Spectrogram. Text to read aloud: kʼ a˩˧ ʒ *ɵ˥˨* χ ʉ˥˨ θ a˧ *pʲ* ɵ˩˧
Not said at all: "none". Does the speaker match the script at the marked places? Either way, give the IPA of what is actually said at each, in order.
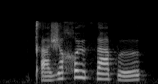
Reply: ə˥˨, p

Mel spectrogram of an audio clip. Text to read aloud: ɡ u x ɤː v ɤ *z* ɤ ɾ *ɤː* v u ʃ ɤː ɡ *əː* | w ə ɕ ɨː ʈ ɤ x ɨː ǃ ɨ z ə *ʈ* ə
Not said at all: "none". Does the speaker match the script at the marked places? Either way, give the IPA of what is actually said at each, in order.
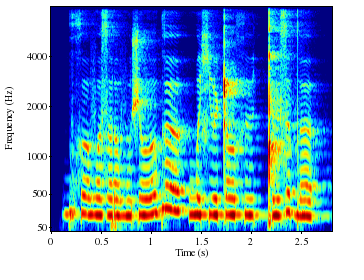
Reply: z, ɤ, əː, d̪

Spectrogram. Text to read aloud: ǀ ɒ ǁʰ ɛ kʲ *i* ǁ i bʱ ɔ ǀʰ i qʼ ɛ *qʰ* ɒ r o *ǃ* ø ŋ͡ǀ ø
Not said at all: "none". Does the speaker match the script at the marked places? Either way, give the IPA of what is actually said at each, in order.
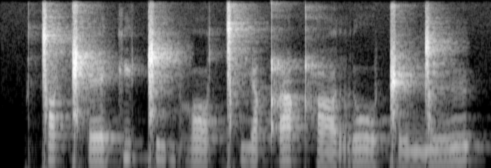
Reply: ɨ, qʰ, ǁ

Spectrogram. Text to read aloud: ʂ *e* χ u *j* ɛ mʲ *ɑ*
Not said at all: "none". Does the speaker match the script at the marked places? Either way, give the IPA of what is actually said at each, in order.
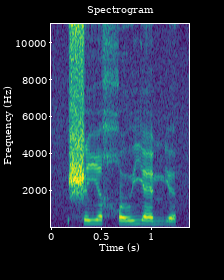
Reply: i, j, ə

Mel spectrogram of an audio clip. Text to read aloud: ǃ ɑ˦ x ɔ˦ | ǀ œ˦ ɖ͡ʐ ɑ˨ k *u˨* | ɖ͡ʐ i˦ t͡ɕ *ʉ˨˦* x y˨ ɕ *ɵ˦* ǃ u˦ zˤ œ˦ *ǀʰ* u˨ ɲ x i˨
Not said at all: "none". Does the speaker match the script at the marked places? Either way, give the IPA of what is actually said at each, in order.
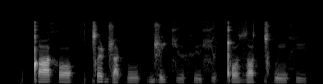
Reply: u˦, ʉ˨˦, ɵ˦, ǀʰ

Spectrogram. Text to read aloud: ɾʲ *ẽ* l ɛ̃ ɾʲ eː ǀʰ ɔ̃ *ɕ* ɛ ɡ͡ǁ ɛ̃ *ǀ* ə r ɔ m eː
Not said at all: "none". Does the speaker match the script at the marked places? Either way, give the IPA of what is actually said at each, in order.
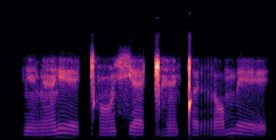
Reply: ẽ, ɕ, ǃ

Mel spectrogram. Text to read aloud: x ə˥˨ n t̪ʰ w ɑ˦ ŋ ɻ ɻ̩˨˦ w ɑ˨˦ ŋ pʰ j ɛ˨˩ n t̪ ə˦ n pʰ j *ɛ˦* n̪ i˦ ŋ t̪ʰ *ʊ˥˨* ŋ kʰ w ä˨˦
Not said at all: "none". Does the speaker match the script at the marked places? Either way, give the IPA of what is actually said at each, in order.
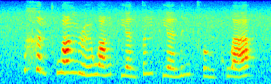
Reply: ɛ˨˩, ʊ˨˩

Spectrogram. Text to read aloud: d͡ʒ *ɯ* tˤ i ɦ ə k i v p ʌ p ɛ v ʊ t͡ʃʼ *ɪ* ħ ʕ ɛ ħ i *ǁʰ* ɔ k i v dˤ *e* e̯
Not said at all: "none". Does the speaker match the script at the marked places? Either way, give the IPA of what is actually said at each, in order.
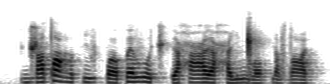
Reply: ʊ, ɪ, ŋ͡ǁ, i

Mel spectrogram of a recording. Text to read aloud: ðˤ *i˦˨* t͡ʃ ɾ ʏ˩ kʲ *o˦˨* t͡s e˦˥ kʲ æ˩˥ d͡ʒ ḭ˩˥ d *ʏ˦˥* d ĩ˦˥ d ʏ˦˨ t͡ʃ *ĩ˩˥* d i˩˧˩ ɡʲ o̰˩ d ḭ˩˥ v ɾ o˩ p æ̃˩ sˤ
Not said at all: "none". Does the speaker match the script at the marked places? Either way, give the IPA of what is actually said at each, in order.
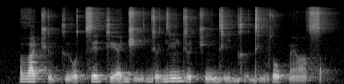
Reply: i˦˨, o˩˧˩, ʏ˩˥, ĩ˩˥

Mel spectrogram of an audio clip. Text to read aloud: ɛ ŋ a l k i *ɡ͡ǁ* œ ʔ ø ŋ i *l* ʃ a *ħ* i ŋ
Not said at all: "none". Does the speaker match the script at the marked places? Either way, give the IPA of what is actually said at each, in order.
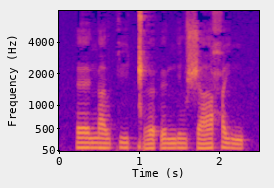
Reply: ɡ͡ǁ, l, ħ

